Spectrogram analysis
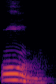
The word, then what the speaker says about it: Om: So what be the correct style of See, Om has three alphabets. yes, Okay? yes, A, U, and Ma. correct. So when you're saying Om, I will show it how it's supposed to be pronounced.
